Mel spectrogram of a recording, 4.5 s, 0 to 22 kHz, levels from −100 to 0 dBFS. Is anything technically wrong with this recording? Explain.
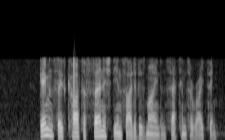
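Yes. The speech passes through a telephone channel, band-limited to 4 kHz, which fits 64 kbps G.711 A-law coding, and one short burst of damage sits on top of it.

Bit errors on a digital phone line occur from 1.46 to 1.49 s, just before "furnished the inside of". A few bits per thousand were flipped in the 8-bit logarithmic codes, and each error changes a single sample. The result is brief crackle over intact speech. On the waveform these show as isolated one-sample spikes; on the spectrogram they appear as thin vertical lines spanning the whole band.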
